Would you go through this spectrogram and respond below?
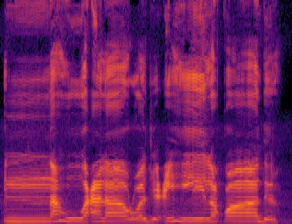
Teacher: رج میں جیم قلقلہ کرنا ہے، را کو موٹا بھی بولنا ہے. لقادر میں اب دیر نہیں کہا، در، ٹھیک ہے.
